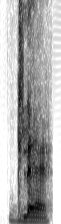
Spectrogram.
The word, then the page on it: glair: Indian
